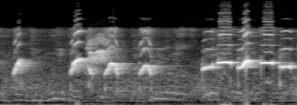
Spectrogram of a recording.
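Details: Cockatiel song with swooping whistled notes, some rising then dipping, then a steady run of level whistles repeated about three per second, over a low humming background.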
